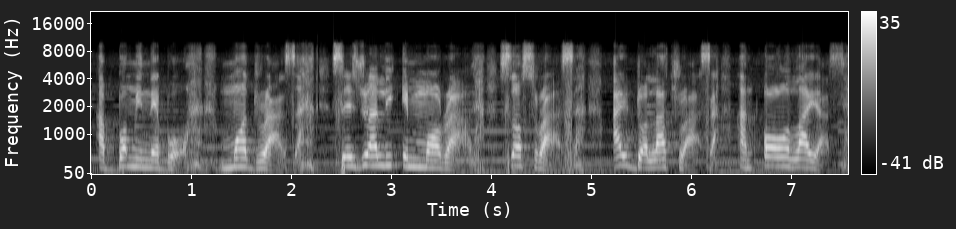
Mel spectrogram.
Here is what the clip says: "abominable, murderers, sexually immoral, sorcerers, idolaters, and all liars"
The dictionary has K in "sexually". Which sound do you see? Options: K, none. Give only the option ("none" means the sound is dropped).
none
